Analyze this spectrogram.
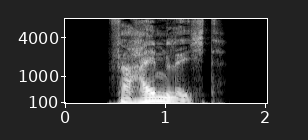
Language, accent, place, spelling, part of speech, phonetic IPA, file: German, Germany, Berlin, verheimlicht, verb, [fɛɐ̯ˈhaɪ̯mlɪçt], De-verheimlicht.ogg
- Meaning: 1. past participle of verheimlichen 2. inflection of verheimlichen: second-person plural present 3. inflection of verheimlichen: third-person singular present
